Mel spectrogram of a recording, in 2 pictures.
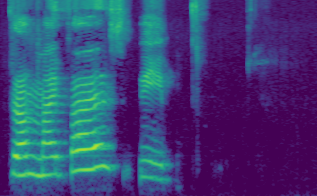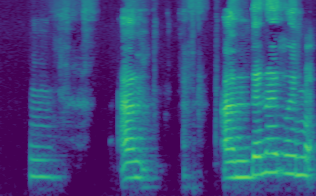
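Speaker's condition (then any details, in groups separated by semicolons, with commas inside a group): Cerebral palsy; limits current activity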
